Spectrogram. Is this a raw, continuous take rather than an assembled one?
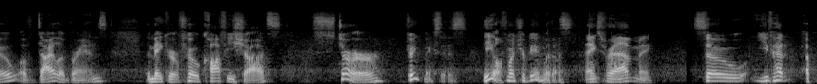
no; 3 cuts; at 1.8 s, 3.0 s, 5.0 s

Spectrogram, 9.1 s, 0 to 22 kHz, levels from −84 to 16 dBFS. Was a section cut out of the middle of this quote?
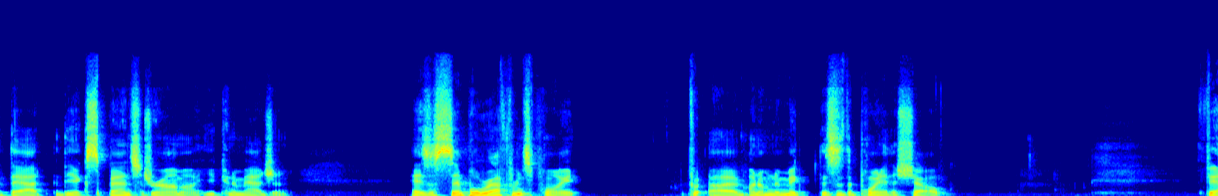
yes; 3 cuts; at 1.1 s, 5.6 s, 6.1 s

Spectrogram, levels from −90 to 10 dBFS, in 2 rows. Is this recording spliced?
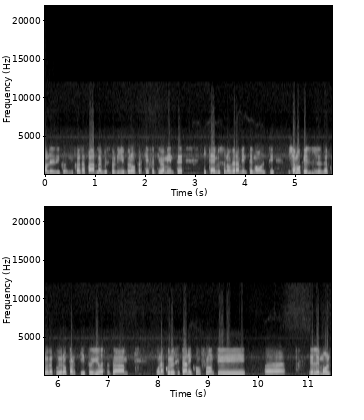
no; 0 cuts

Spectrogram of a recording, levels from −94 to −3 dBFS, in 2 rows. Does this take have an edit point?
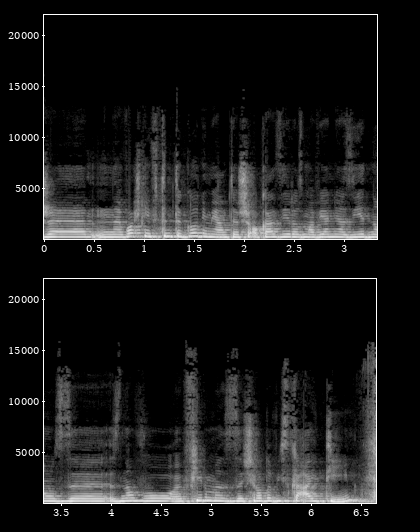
no; 0 cuts

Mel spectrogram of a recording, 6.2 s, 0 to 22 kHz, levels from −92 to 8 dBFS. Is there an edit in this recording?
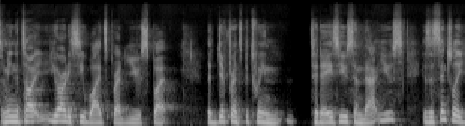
no; 0 cuts

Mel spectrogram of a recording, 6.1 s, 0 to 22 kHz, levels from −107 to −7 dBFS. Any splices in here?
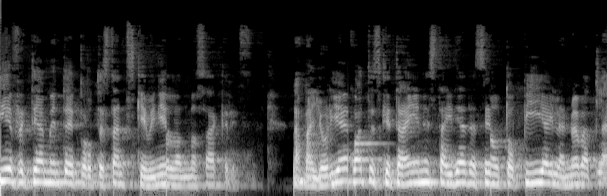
yes; 4 cuts; at 1.7 s, 2.6 s, 3.5 s, 4.9 s

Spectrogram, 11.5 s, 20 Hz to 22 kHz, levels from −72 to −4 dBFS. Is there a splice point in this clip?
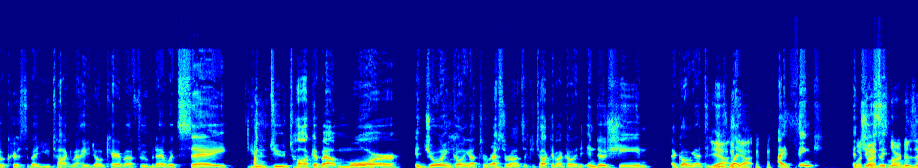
yes; 2 cuts; at 3.0 s, 5.1 s

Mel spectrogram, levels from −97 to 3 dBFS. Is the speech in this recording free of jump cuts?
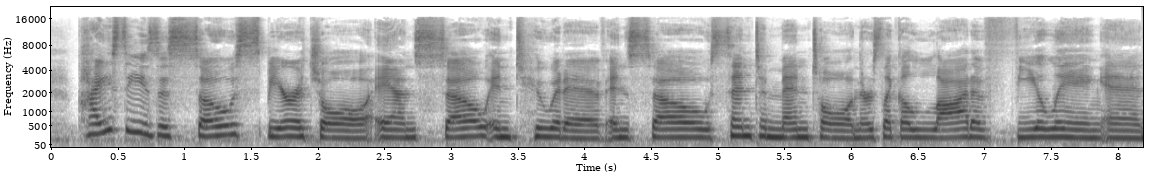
yes; 0 cuts

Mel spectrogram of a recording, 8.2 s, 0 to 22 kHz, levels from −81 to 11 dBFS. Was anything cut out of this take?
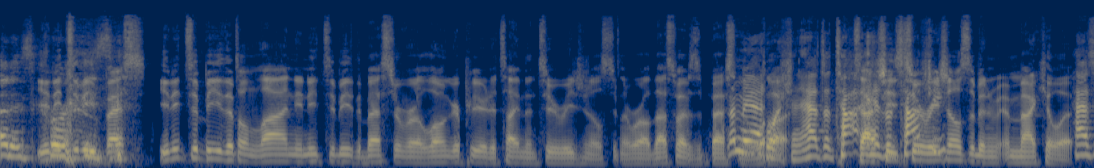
yes; 6 cuts; at 1.1 s, 1.8 s, 2.6 s, 4.6 s, 5.2 s, 5.7 s

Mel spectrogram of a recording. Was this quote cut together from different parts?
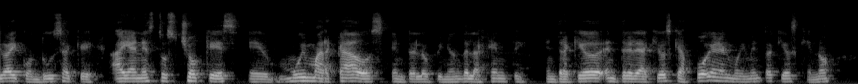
yes; 3 cuts; at 1.0 s, 2.4 s, 5.4 s

